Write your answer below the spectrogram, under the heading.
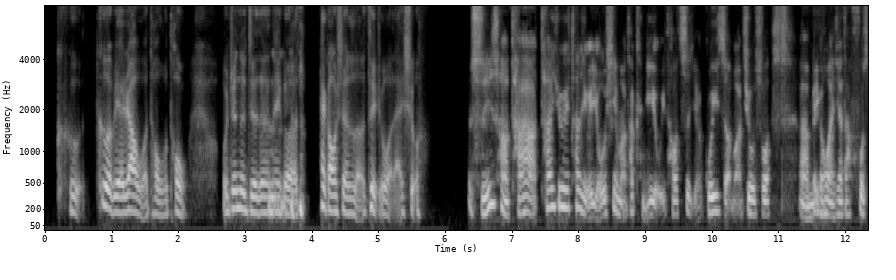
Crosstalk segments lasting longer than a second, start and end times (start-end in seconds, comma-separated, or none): none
